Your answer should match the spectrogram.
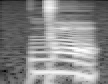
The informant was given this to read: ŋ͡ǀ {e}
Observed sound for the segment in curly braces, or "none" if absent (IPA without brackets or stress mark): ɛ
